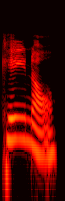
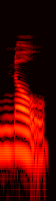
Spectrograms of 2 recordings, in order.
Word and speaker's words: know: There is no K sound here. So, we do not say K know, but we say know.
